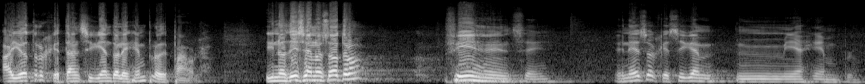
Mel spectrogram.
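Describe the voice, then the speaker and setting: Male preacher, high voice with big pitch swings, questioning the crowd, reverberant hall. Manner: animated, quizzes listeners with quick questions.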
